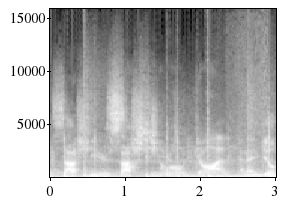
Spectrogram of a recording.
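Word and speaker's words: Savcic: how to pronounce it no Savvy no it's like sashier oh God and then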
